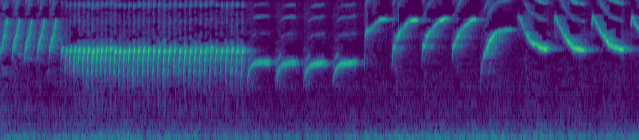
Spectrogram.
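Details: Spanish timbrado canary singing for training: a short high note series, a long loud steady trill, soft low chirps, then rising swooping whistles that climb higher and grow faster.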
